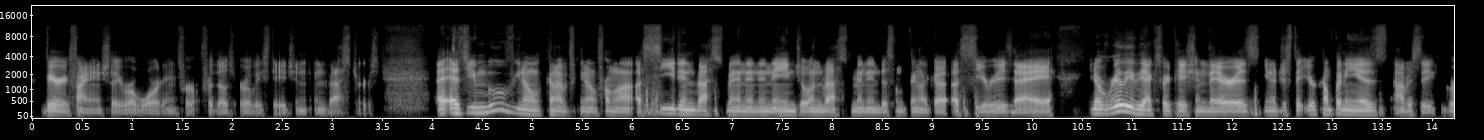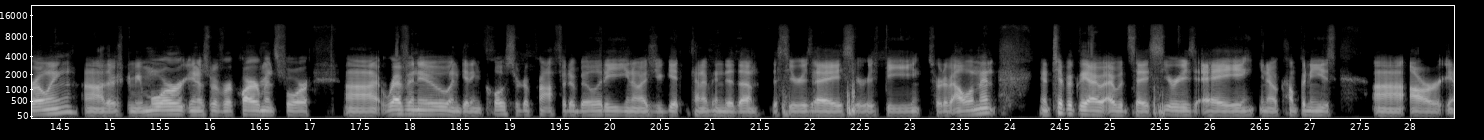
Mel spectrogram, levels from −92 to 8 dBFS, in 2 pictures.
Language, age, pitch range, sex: English, 20-39, 85-105 Hz, male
